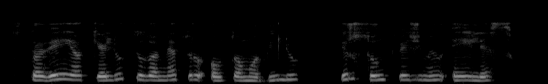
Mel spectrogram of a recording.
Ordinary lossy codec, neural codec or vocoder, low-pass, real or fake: MP3, 64 kbps; none; 7.2 kHz; real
